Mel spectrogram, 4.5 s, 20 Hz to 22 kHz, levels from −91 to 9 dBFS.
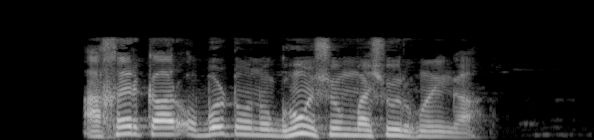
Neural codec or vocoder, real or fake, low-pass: none; real; 7.2 kHz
